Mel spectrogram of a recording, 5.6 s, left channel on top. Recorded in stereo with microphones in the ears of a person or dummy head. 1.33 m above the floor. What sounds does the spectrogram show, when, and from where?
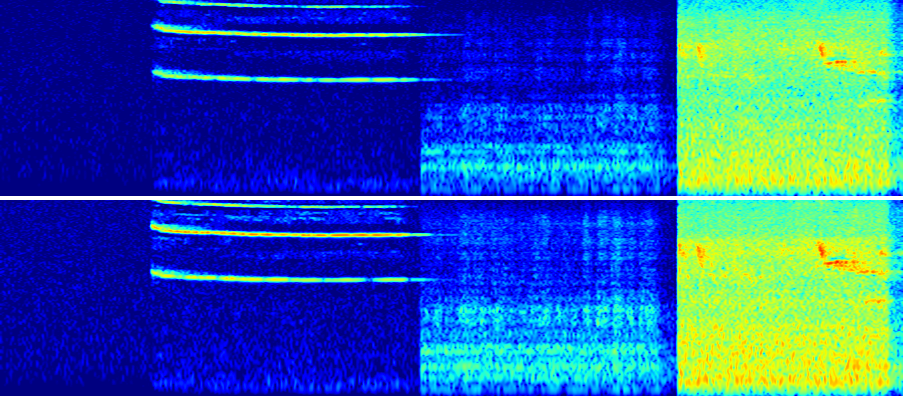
0.9 s a scream: 75° right (ahead or behind), 6 m
2.6 s writing: 70° right (ahead or behind), 1.5 m
4.2 s a bird: 15° right (ahead or behind), 0.7 m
